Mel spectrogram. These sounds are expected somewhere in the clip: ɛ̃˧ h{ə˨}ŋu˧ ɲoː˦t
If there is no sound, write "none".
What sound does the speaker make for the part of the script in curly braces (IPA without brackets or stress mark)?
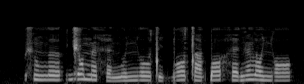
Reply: ɛ˨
